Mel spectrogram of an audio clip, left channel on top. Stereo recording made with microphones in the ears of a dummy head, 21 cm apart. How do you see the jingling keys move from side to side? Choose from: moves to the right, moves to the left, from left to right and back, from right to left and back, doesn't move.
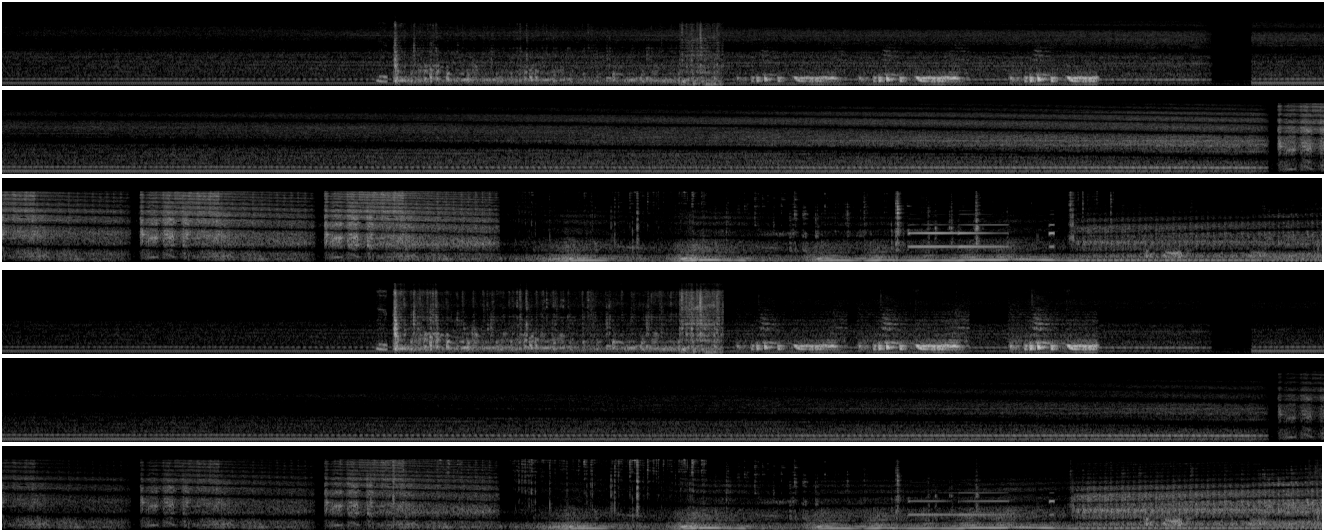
moves to the left.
